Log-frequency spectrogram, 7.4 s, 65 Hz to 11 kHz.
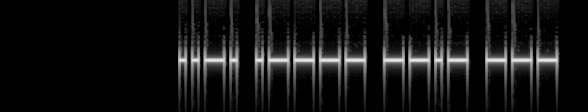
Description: Morse code, heard as a keyed tone, about 15 wpm, 700 Hz. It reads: F1QO
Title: DXCC-100 Call Signs - 4 Characters - Repeated 2x - 15wpm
